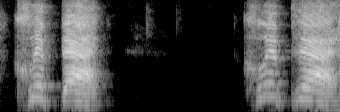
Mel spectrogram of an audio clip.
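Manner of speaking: a loud call to chat to clip it; loud demand. Real, not acted. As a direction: bark it at chat so they clip it.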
